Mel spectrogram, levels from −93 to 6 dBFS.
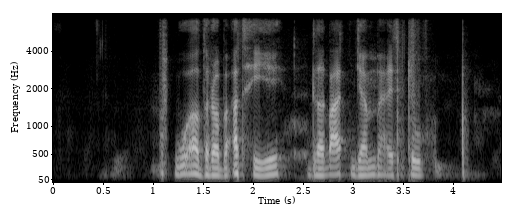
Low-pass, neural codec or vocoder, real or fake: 7.2 kHz; codec, 16 kHz, 0.8 kbps, ZipCodec; fake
